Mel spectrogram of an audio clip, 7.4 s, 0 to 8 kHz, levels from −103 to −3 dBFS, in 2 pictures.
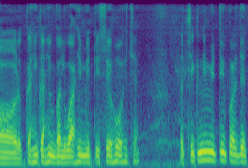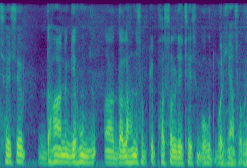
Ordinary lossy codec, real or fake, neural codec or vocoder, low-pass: none; fake; autoencoder, 48 kHz, 128 numbers a frame, DAC-VAE, trained on Japanese speech; 7.2 kHz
